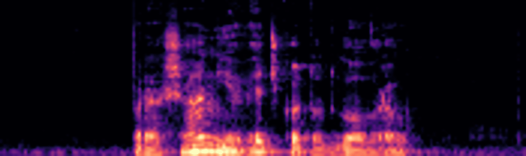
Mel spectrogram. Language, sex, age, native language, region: Slovenian, male, 30-49, Slovenian, Gorica region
